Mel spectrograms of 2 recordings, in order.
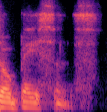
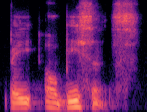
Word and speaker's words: obeisance: No, that's wrong. It is. It is obeisance. Obeisances. Maybe the first time I heard it. Obesence. Maybe the first time I heard it, I heard it incorrectly or it was mispronounced.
